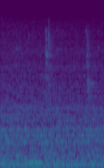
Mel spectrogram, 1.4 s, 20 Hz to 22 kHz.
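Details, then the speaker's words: Computer hard drive failing after a power cut, connected via USB2-to-SATA cable during data recovery: two faint sharp clicks about half a second apart over a quiet hum; click of death, transfer stopped. "no it's making the clique of death hopefully you guys can hear that for a minute"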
